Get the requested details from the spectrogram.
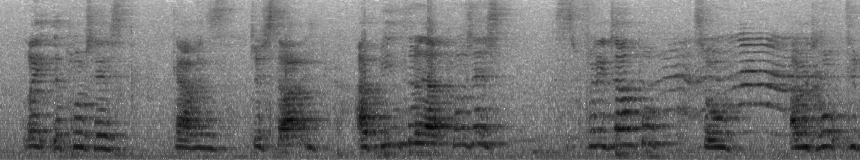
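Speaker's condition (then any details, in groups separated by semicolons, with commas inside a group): Cerebral palsy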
